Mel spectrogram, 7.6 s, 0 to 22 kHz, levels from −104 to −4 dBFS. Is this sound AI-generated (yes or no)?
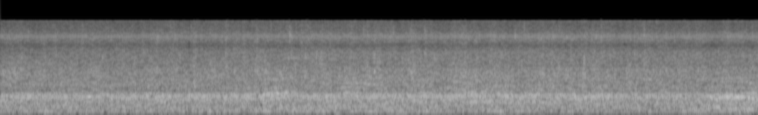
no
